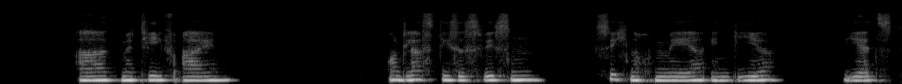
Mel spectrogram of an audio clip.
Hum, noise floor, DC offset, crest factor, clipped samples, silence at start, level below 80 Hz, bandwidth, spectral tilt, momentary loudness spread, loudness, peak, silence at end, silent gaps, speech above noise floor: none; under -90 dBFS; under 0.1%; 14 dB; under 0.1%; 0.8 s; -74 dBFS; 11 kHz; -8 dB/octave; 10 LU; -25 LUFS; -12 dBFS; 0.15 s; 2.56-2.90 s, 3.08-3.60 s, 8.02-8.08 s; over 67 dB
